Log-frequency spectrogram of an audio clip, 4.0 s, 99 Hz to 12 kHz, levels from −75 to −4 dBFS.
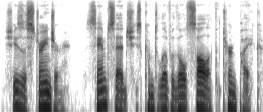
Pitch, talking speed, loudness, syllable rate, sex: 100 Hz, 230 wpm, -19 LUFS, 5.2 syllables/s, male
